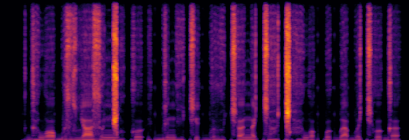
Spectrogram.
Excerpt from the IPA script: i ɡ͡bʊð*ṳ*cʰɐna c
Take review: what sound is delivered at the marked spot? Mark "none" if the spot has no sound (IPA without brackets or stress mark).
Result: ṳ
